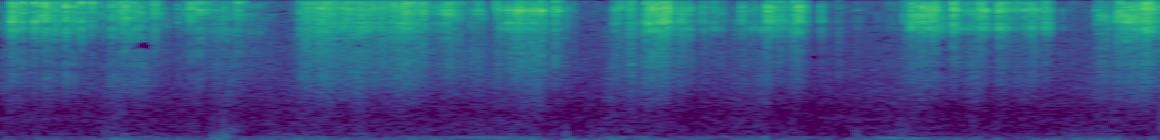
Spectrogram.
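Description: A small red hollow plastic egg shaker filled with beads is held in one hand and shaken close to the microphone. Bursts of bright, crisp bead rattling and swishing come in uneven waves, with a soft low rumble underneath.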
